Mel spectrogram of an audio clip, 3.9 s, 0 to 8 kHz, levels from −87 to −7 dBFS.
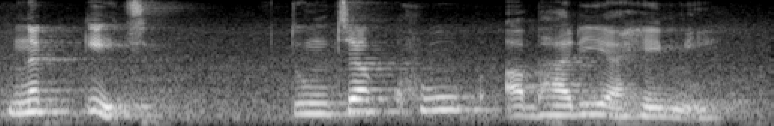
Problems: constant background noise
